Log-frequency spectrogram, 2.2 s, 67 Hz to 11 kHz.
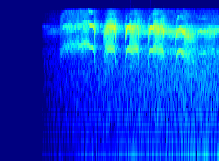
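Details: A seabird recorded at night in summer 2013 on an island in the Alaska Maritime refuge gives four or five harsh, squawking notes in quick succession, rasping and high, over a steady background hiss.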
